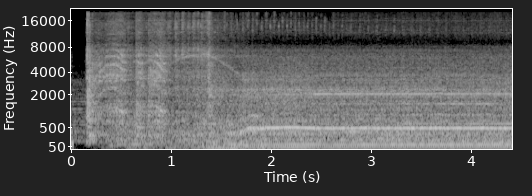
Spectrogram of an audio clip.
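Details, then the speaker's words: Kia Spectra engine first start after cylinder head replacement: short crank, catches quickly, settles into smooth steady idle with no knocks or misses; running like it should, normal start and idle. "Sounds like it's running like it should."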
